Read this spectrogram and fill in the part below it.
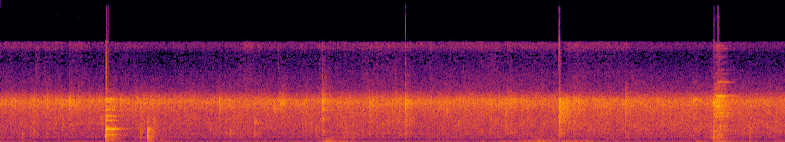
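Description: Cabbage and capsicum sizzle steadily as they are stir-fried for Kerala-style egg hakka noodles, with a loud, even frying hiss and occasional sharp clinks and scrapes of a spatula against the pan.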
